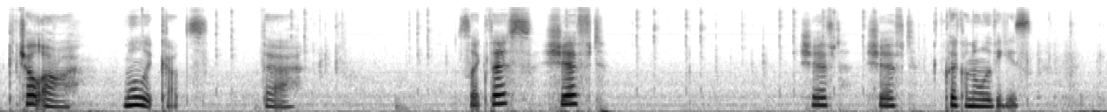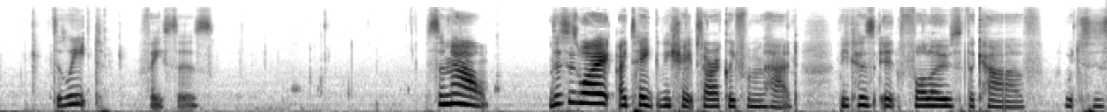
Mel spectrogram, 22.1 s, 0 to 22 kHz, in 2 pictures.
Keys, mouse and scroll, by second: 0.4 ctrl+r, 4.2 click, 5.7 shift+right click, 6.4 shift+right click, 7.4 shift+right click, 7.8 shift+right click, 8.3 shift+right click, 10.3 shift+right click, 11.4 Delete, 14.0-14.4 scroll down 5, 14.4 middle click, 16.1-17.1 scroll up 5, 18.6 scroll up 2, 19.0 middle click, 21.8 middle click.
